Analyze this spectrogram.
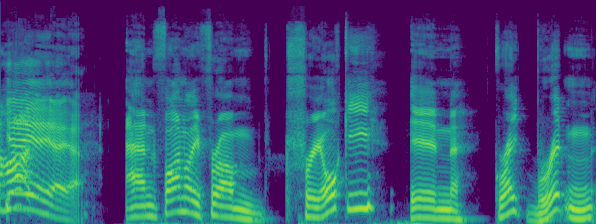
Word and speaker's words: Treorchy: Treorchy.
